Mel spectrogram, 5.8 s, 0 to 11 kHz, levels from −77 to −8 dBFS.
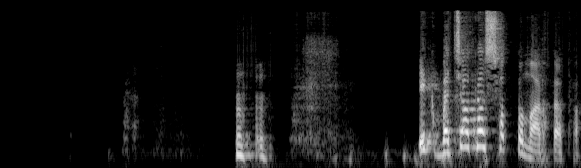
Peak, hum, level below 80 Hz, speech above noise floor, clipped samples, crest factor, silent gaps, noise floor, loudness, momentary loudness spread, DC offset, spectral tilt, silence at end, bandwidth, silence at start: -6 dBFS; none; -62 dBFS; 58 dB; under 0.1%; 20 dB; none; -78 dBFS; -20 LUFS; 24 LU; under 0.1%; -3.5 dB/octave; 0.05 s; 9.4 kHz; 2.35 s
